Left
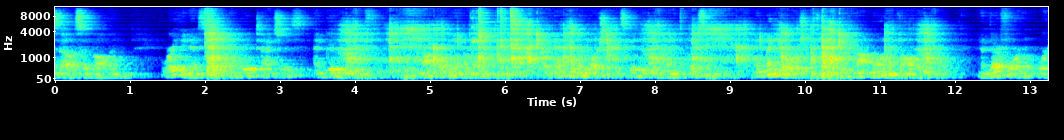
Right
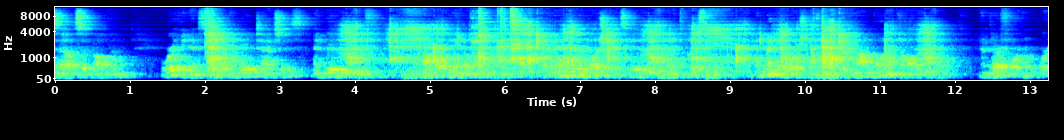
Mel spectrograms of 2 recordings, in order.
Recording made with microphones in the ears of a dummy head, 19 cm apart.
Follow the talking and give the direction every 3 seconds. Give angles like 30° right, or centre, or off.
20° right, 20° right, 10° left, 40° left, 50° left.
